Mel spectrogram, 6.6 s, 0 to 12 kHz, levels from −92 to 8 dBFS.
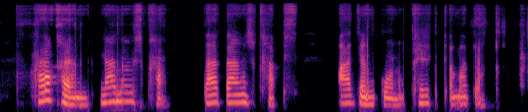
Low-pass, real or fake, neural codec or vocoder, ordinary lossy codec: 10.8 kHz; fake; codec, 32 kHz, 1.9 kbps, SNAC; Opus, 32 kbps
